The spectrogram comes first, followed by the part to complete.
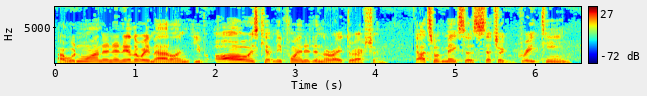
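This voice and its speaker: An actor playing an exuberant, grandiose newly elected politician in an audio drama, with an excitable, speechifying manner. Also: male voice, fairly high pitch, fairly quick, close to an everyday voice. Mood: eager, affectionate.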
